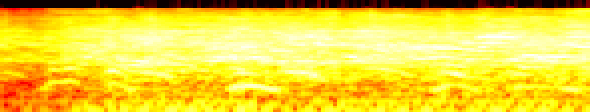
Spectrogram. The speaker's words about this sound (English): Rocky pummels Tommy in the stomach again and again. Until he finally floors him with an uppercut. The crowd go wild, and Adrian and Robert hold him up.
